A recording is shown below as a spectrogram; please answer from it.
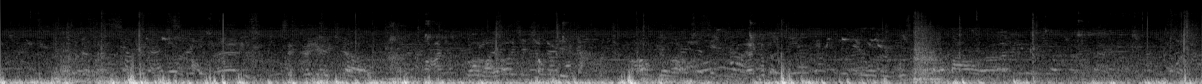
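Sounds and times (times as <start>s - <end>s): distant people chatting: 0.0s - 12.0s.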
